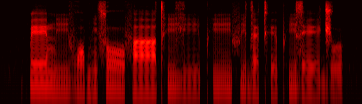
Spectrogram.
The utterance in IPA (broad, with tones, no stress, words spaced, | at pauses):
k͡peː˦miː˨ vɔ˨bĩ˨soː˦˨ faː˨tʰi˦ɣiː˨ pʰiː˦ fi˦dɛ˨kʰɪ˨ pʰi˦zeː˨d͡ʒʊ˨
